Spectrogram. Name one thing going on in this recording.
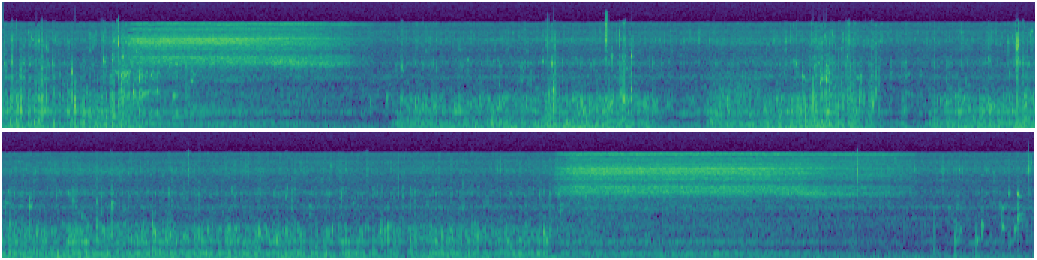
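A diver's regulator hisses with each breath in.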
